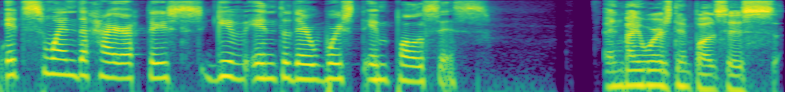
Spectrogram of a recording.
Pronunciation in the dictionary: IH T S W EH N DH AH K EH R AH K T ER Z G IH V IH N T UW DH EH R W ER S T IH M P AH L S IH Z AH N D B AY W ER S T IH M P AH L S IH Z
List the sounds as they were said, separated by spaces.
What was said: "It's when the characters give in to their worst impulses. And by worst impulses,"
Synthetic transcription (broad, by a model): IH T S W EH N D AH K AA R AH K T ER S G IH V IH N T UW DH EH R W ER S T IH M P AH L S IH S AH N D B AY W ER S T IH M P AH L S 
